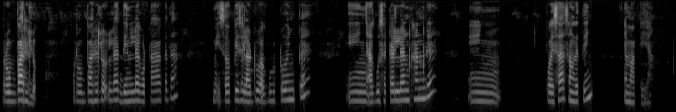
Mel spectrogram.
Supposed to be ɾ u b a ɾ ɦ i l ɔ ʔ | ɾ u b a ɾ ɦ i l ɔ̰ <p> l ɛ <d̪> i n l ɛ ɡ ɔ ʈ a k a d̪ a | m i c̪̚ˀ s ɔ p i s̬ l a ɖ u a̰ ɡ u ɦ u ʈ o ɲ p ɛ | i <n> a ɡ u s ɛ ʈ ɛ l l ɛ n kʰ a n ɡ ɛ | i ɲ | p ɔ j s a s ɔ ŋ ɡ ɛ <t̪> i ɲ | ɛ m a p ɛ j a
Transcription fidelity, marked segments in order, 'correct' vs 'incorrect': incorrect: ʔ, correct, incorrect: ɲ, correct

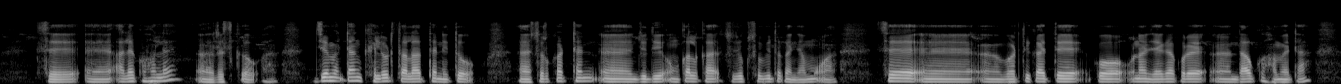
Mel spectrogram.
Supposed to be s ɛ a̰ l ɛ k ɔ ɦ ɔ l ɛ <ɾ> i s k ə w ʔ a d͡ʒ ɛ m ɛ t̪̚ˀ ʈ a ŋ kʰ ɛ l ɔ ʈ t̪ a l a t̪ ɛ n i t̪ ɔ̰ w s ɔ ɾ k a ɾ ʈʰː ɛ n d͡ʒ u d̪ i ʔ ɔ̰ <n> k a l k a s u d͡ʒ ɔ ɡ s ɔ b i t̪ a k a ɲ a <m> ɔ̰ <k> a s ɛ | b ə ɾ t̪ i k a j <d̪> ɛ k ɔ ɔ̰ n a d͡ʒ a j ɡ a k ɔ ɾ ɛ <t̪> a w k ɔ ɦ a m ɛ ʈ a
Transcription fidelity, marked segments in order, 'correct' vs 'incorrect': correct, incorrect: ŋ, correct, incorrect: ʔ, incorrect: t̪, incorrect: d̪

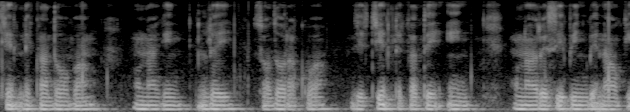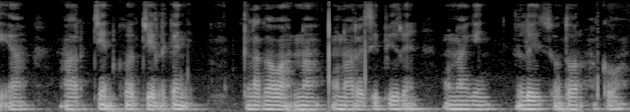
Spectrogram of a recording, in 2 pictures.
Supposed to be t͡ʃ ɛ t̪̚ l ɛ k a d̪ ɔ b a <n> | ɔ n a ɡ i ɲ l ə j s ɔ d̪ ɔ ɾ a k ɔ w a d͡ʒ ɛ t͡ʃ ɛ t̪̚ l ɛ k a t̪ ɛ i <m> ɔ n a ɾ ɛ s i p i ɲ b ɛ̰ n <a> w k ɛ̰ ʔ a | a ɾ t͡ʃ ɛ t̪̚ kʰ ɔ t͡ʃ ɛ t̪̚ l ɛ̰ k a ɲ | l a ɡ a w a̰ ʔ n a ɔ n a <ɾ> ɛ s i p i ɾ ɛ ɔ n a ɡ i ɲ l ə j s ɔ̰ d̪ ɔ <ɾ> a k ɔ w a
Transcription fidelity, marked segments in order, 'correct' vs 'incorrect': incorrect: ŋ, incorrect: ɲ, correct, correct, correct

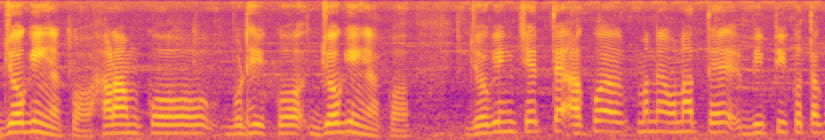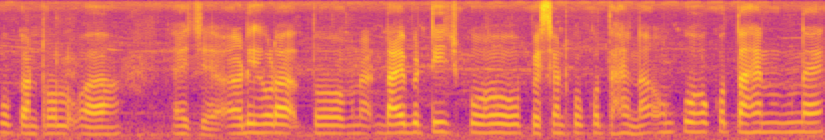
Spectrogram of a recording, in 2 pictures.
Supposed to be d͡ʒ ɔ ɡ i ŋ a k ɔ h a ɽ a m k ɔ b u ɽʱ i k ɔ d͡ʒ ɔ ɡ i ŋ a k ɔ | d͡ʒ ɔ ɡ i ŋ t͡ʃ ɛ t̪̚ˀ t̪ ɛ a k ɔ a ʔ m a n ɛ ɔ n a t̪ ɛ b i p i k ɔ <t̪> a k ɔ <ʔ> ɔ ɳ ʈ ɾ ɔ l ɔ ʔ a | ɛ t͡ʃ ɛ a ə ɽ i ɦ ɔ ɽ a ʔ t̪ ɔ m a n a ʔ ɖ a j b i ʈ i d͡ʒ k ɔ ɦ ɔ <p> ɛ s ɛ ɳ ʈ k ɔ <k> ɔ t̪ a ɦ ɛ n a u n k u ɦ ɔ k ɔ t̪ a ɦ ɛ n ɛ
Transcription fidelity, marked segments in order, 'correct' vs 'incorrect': correct, incorrect: k, correct, correct

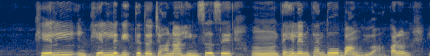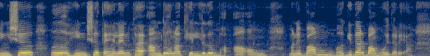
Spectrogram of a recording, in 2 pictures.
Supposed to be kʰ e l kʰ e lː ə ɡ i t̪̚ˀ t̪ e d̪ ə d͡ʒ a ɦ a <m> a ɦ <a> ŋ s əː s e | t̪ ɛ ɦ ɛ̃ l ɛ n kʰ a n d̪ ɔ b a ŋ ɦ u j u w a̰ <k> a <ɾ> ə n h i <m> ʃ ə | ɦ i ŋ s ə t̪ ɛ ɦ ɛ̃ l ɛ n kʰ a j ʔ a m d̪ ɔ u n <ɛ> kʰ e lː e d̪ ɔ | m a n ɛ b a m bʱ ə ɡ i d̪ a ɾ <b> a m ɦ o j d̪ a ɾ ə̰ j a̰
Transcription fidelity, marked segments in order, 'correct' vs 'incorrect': incorrect: n, incorrect: i, correct, correct, incorrect: ŋ, incorrect: a, correct

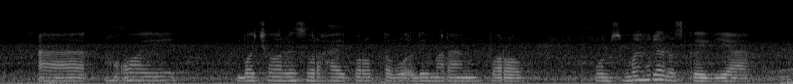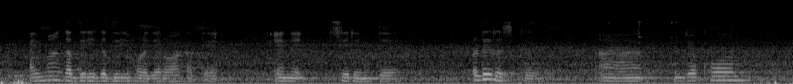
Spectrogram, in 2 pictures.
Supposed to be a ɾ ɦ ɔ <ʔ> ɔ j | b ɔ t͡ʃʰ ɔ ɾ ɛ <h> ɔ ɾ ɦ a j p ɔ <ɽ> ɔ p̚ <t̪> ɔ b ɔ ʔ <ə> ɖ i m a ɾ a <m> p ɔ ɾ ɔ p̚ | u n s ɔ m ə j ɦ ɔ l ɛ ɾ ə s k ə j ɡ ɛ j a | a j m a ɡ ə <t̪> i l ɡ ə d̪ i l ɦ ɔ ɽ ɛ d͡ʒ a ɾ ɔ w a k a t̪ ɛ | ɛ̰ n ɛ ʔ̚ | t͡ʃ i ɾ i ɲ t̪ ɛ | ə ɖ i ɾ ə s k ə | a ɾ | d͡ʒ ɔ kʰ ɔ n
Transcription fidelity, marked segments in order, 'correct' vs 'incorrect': correct, incorrect: s, incorrect: ɾ, correct, correct, incorrect: ŋ, incorrect: d̪

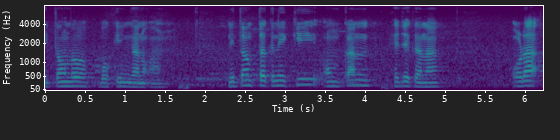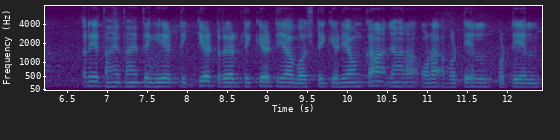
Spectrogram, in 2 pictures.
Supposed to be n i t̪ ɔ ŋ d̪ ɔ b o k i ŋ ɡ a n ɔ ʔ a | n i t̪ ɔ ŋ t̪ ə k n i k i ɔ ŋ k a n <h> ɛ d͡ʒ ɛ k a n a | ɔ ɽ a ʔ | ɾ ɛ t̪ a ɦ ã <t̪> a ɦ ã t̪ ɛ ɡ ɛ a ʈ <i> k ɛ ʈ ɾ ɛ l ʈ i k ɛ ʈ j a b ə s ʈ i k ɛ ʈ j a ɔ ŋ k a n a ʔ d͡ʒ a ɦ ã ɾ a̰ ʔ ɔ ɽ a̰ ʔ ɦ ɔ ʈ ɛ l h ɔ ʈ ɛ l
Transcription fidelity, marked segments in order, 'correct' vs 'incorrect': correct, correct, correct

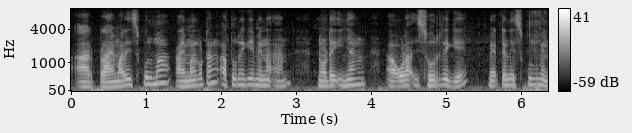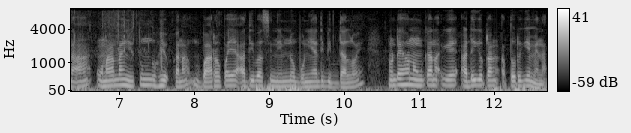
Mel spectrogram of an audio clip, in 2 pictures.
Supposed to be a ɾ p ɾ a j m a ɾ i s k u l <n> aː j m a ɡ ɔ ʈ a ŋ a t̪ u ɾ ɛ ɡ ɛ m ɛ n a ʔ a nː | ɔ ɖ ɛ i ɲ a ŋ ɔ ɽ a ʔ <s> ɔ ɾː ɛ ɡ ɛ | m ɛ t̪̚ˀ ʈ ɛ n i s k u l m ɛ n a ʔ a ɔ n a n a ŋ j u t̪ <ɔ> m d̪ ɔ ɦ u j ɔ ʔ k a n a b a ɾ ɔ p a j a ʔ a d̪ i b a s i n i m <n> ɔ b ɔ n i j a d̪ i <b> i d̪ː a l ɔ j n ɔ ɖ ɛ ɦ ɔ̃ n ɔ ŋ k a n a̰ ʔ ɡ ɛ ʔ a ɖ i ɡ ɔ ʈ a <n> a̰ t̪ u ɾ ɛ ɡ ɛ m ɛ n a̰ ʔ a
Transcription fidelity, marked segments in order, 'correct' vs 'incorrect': incorrect: m, correct, incorrect: u, correct, correct, incorrect: ŋ

